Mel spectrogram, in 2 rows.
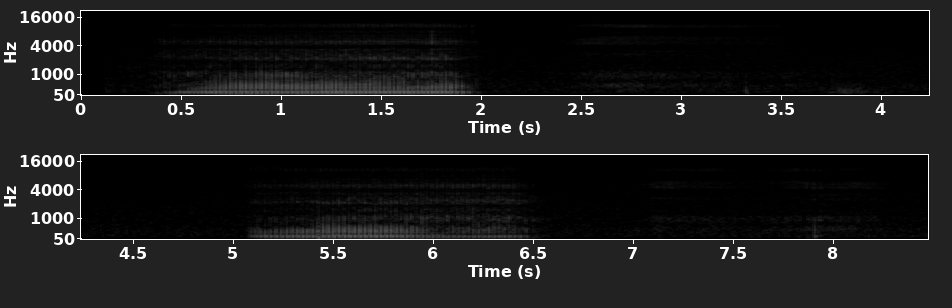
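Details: Labrador dog, a very heavy snorer who sleeps through anything: long, deep rattling snores on each breath in with a quieter breath out, about 14 breaths a minute.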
